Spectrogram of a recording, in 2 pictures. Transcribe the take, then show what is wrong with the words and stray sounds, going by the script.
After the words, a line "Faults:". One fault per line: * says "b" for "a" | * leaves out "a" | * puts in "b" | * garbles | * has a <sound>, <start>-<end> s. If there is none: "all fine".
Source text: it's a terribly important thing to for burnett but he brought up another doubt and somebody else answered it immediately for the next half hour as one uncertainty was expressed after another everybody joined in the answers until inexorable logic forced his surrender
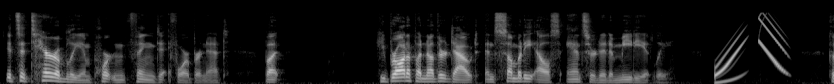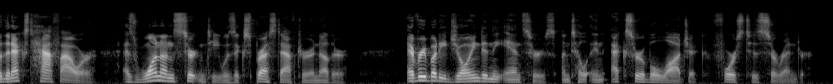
it's a terribly important thing to for burnett but he brought up another doubt and somebody else answered it immediately for the next half hour as one uncertainty was expressed after another everybody joined in the answers until inexorable logic forced his surrender
Faults:
* has a chirp, 7.1-7.9 s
